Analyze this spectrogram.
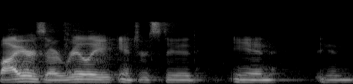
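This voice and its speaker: A man with a Wisconsin accent talks at a medium pitch. His intonation is monotone and flat. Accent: Wisconsin accent, noticeable. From Wisconsin, US Upper Midwest. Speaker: forester and carbon project director. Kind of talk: conference presentation. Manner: frequent fillers and repetitions.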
